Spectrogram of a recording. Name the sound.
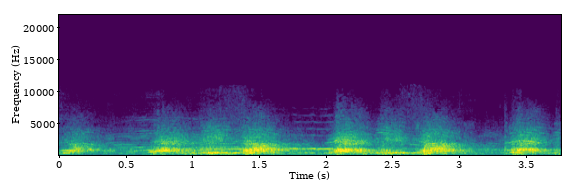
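crowd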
